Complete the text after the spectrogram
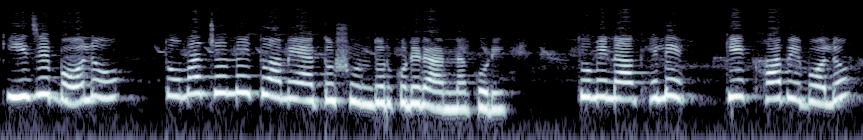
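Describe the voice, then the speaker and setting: A woman's voice: very high voice, lively intonation, normal speed. A woman voicing a sulky, nagging young village housewife in a cartoon, wheedling and complaining. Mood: fussing, affectionate. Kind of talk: cartoon voice acting in Bengali family story.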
